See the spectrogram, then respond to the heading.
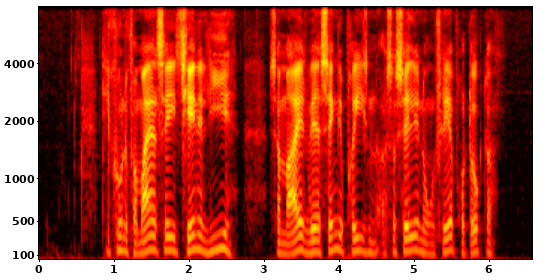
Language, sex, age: Danish, male, 49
